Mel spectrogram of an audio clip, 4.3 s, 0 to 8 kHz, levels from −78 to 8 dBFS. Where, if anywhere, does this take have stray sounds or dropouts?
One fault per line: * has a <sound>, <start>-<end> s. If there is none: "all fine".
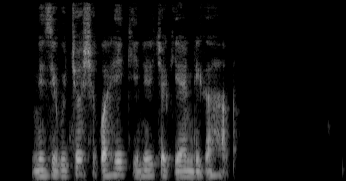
all fine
